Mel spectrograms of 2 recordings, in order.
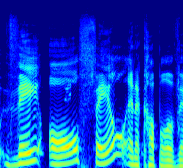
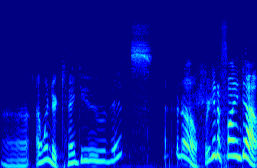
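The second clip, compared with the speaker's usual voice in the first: faint, off-mic voice; turned away from the microphone; 6 semitones higher, 14 dB quieter than usual. Real, not acted. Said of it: "every time you turn your face away from the microphone".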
